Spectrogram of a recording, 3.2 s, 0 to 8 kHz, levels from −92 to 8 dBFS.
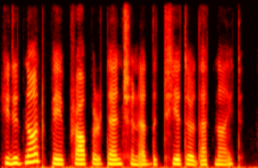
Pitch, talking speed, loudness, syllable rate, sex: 225 Hz, 205 wpm, -17 LUFS, 5.1 syllables/s, female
